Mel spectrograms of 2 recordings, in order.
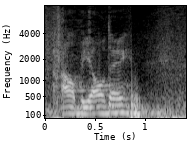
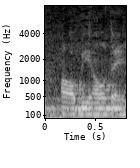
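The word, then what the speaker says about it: Ayalde: was that you uh remember the phrase I'll be here all day and drop it here I'll be all day you got it and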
